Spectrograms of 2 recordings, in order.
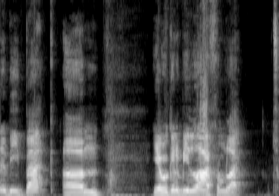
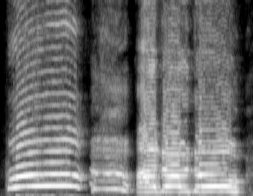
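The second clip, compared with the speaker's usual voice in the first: very slow, much higher, louder cry of despair; anguished wail; 10 dB louder, much slower than usual. Real, not acted. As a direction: stretch it into a desperate howl. Agonising over a defender pick.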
